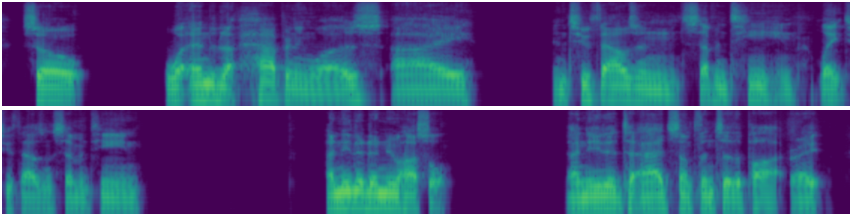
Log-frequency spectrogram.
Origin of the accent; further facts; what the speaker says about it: Maine, United States; also born or lived in Nashville, Tennessee; now in Memphis, United States; I'm originally from Maine, so I kinda started there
